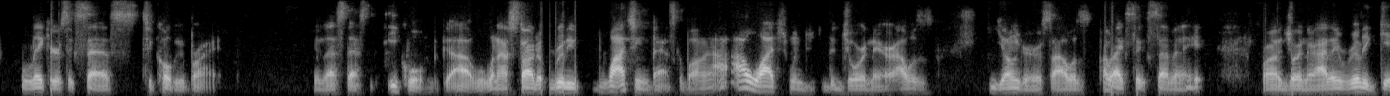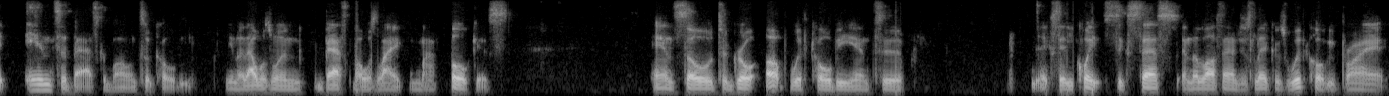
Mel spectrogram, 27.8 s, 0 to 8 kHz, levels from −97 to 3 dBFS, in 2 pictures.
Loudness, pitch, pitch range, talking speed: -31 LUFS, 80 Hz, 75-85 Hz, 165 wpm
